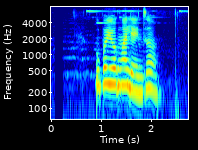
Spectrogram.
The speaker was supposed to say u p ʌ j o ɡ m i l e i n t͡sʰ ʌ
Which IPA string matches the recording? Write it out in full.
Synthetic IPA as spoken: u p ʌ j o ɡ m a l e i n t͡sʰ ʌ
